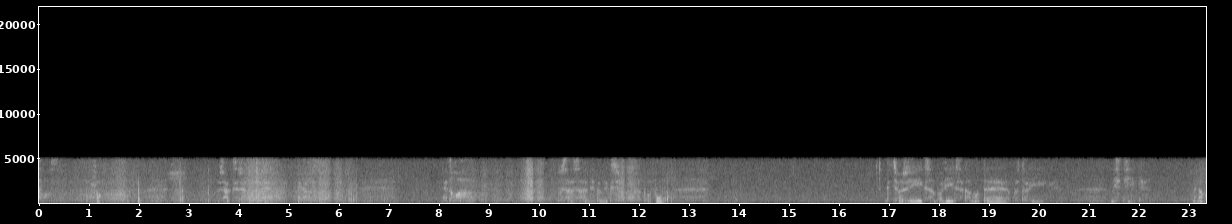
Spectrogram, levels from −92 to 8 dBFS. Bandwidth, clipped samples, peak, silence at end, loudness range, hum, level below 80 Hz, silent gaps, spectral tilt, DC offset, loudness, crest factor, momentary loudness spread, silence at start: 5.2 kHz; under 0.1%; -6 dBFS; 0 s; 9 LU; none; -64 dBFS; none; -4.5 dB/octave; under 0.1%; -28 LUFS; 24 dB; 15 LU; 0 s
